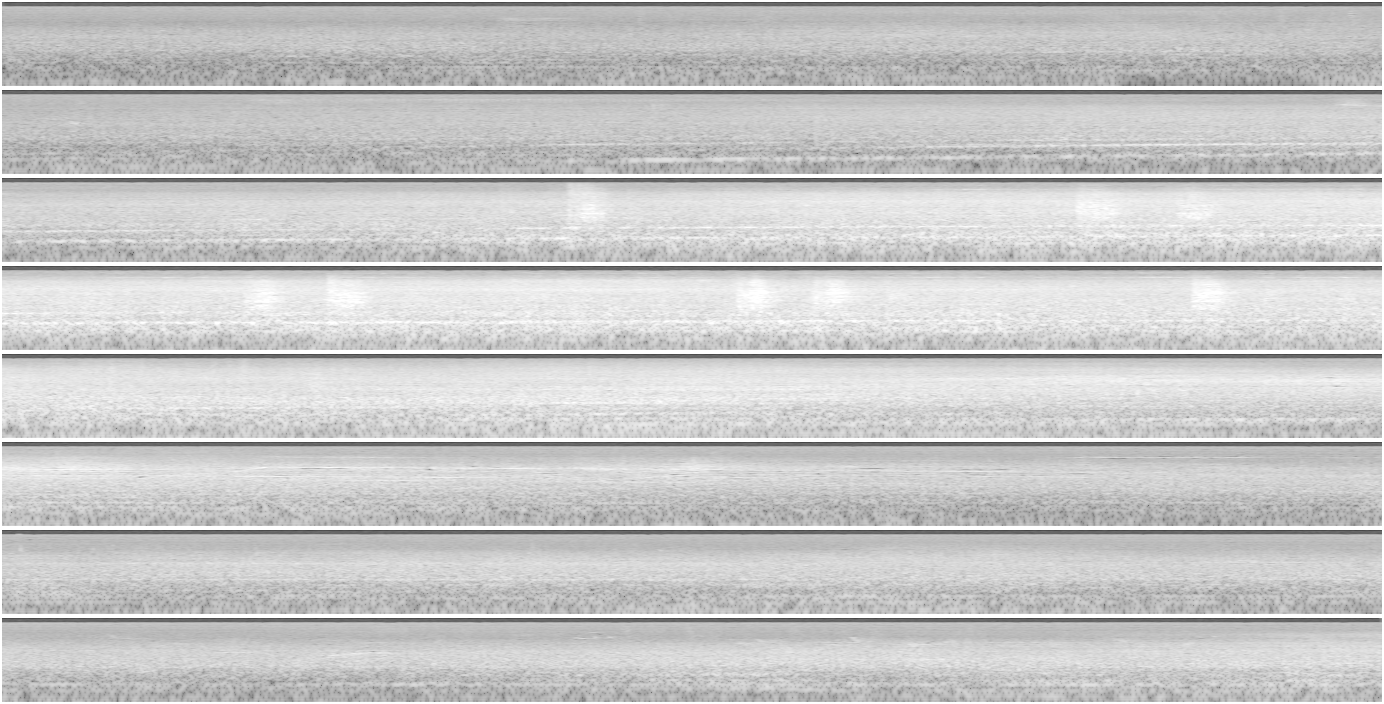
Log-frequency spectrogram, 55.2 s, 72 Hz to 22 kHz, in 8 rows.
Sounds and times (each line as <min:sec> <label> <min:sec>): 0:00.0 trains 0:55.2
